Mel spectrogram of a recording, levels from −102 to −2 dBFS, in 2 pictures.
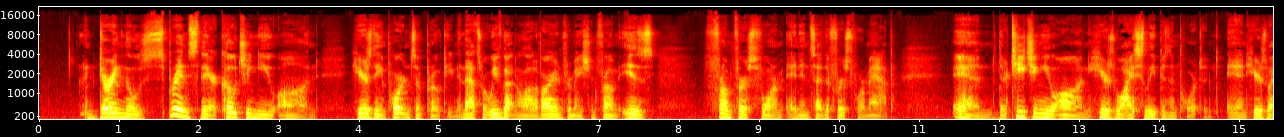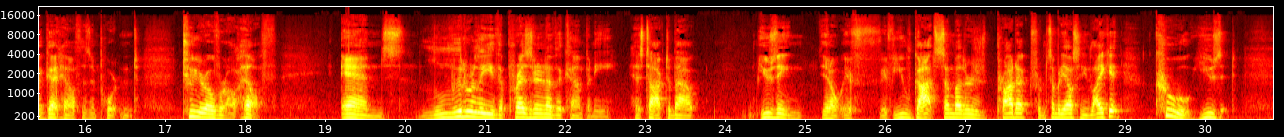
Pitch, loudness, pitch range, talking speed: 120 Hz, -21 LUFS, 105-140 Hz, 165 wpm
